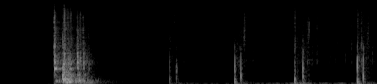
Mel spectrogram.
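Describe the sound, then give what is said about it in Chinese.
A door is pushed shut with a single faint, dull thud, followed after a short gap by a few soft, evenly spaced footsteps. “进来吧，记得把门关上。”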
